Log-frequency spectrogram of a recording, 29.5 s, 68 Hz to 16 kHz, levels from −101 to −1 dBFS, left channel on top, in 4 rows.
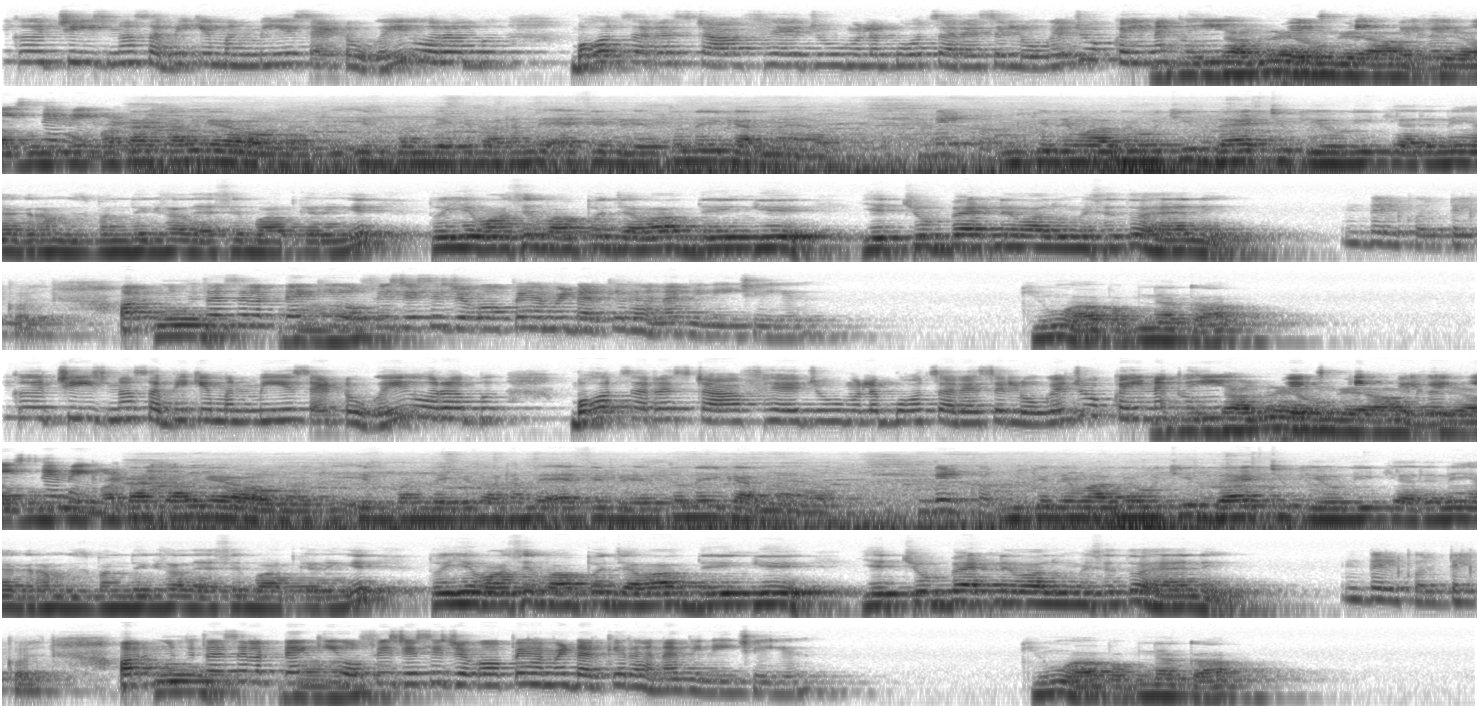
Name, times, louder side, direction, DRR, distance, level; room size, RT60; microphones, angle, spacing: voice 1, 0.0-6.5 6.9-8.3 11.9-12.4 21.4-26.2, right 4 dB, 75° right, 8 dB, 0.7 m, -34 dB
voice 2, 5.8-11.6 12.4-16.6 16.9-18.8 19.0-20.9 22.9-23.2 23.6-23.9 27.3-28.2, equal, 10° right, 5 dB, 0.7 m, -27 dB
sound 1, 8.0-14.2, equal, 40° right, 2.3 m, -31 dB
5.4 x 5.1 x 4.4 m, 0.69 s
head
